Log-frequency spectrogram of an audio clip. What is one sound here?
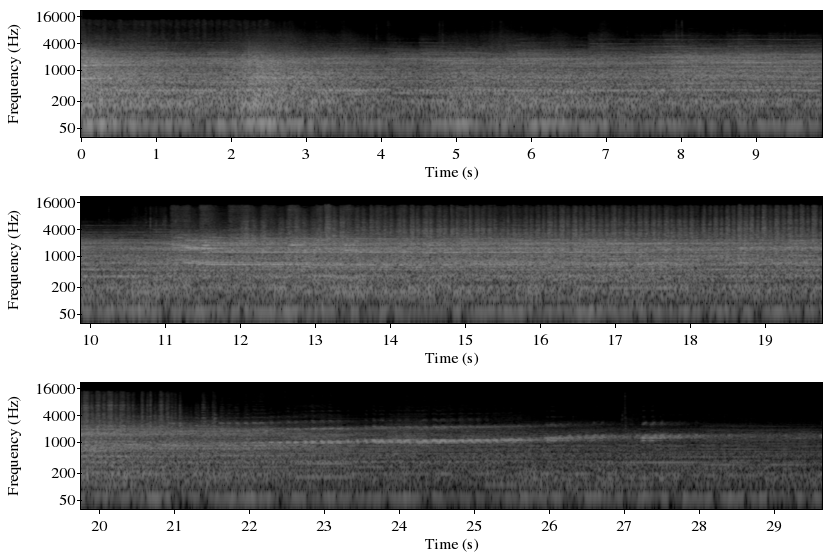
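A double bass is bowed.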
